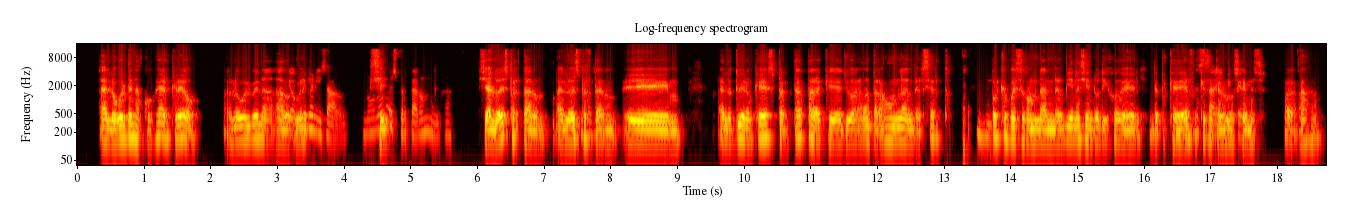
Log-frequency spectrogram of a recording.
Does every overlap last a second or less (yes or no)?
no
